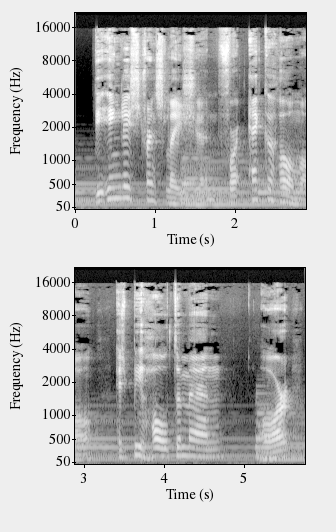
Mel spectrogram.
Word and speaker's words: Ecce Homo: first about the pronunciation I am choosing for the Latin pronunciation EO instead of etomo which is more often used in English one of the best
